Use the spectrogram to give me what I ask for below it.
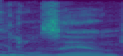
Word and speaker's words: Lil Xan: I've never heard Lil Xan. He, you're not... Who is Lil Xan? He's a rapper. He's one of those, Is it spelled like Xanax? Xan, like Xanax.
